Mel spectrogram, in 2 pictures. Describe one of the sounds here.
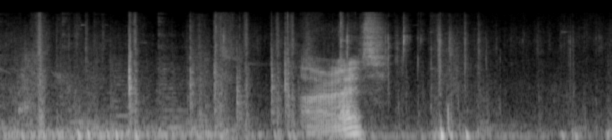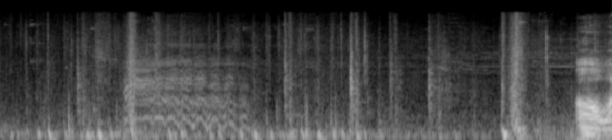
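Horse hooves thud rapidly on snowy ground.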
